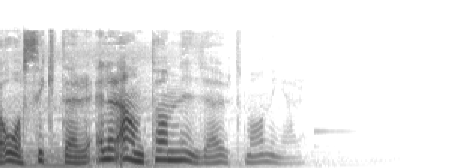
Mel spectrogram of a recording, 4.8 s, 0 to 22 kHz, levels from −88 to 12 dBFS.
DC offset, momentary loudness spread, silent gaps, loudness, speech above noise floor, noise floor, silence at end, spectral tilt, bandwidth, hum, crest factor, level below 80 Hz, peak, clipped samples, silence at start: under 0.1%; 21 LU; none; -18 LUFS; over 71 dB; under -90 dBFS; 2 s; -6 dB/octave; 11 kHz; none; 18 dB; -48 dBFS; -4 dBFS; under 0.1%; 0 s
